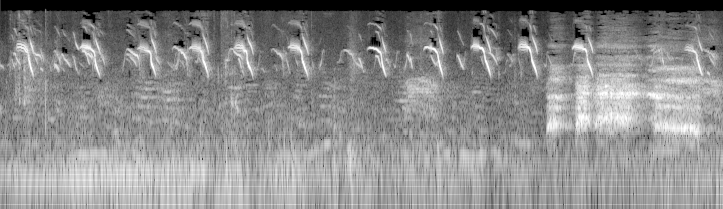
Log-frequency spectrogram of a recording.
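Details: Chicks drinking water keep up rapid, high, sharply descending peeps about twice a second, overlapping at times. A broad, rougher burst of sound comes in over the last two seconds.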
